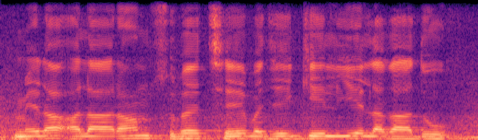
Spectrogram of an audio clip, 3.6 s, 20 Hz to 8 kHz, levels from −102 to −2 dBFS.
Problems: constant background noise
